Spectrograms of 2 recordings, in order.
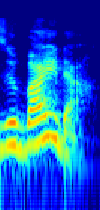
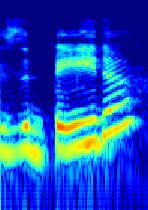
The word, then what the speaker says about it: Zuba: Because the Americans might not know how to pronounce your name if your name is Zuba. Like they may say like Zubeda, like you don't like the sound of it, right?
